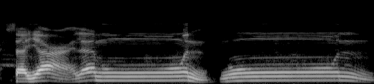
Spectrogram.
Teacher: yang ain sukunnya dia tertahan tapi mengalir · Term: Tawasud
